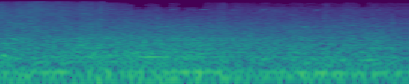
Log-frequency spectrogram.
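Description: Footsteps hurry over gravel.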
